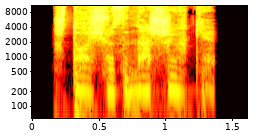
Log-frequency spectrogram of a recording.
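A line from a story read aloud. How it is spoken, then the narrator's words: Whisper. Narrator (Russian): прошептал Тим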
